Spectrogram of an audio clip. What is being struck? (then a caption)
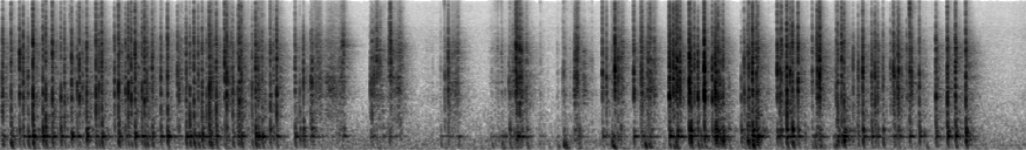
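Plastic wipes canister. A Clorox plastic wipes canister, held upright, is tapped rapidly with long nails on its label and sides. Bursts of quick, dry, bright clicking taps are separated by brief pauses, with a faint steady tone underneath.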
